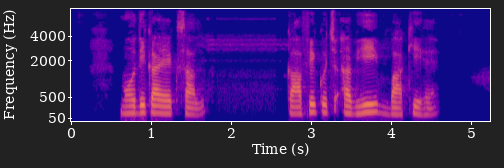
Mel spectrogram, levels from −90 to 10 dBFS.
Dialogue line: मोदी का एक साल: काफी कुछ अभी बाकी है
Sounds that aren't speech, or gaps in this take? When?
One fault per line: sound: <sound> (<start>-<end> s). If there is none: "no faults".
no faults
